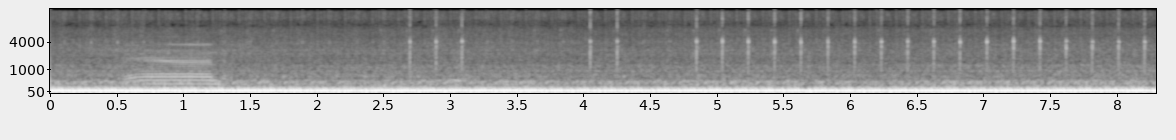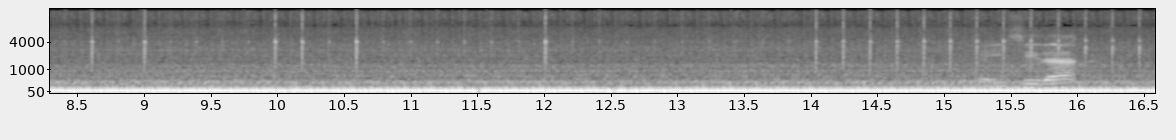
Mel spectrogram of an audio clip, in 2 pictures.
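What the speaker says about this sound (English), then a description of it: "the engine sounds exactly the same" A Chevy Camaro engine with a misfire idles in a steady low rumble throughout, with faint clicks and ticking layered over it and no clear change in pitch.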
